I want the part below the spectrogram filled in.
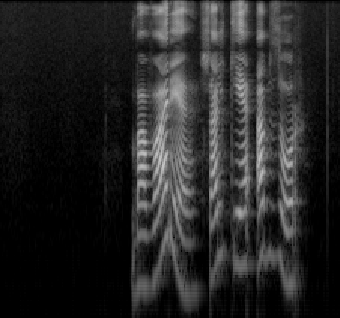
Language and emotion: Russian, positive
